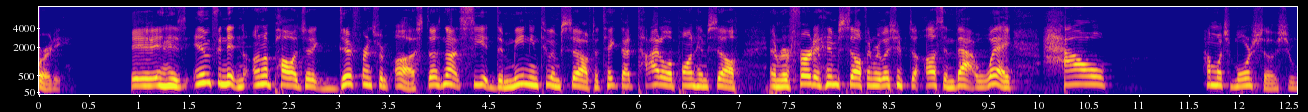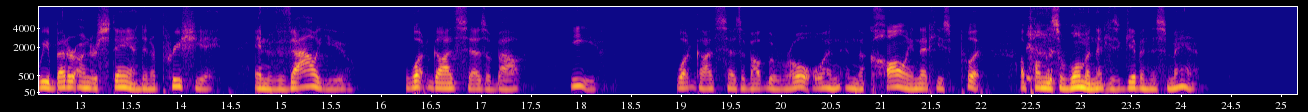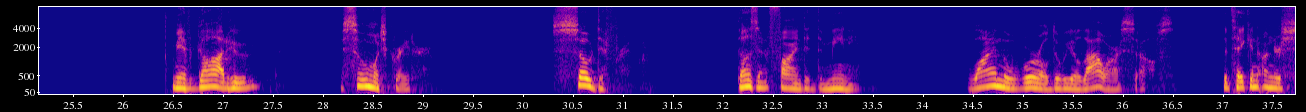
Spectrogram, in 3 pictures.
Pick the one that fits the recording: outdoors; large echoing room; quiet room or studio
large echoing room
